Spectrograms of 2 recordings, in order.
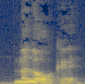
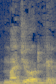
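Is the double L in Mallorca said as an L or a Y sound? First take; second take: L sound; Y sound. First: The double L is said as an L sound. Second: The double L is said as a Y sound.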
